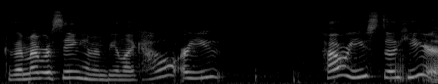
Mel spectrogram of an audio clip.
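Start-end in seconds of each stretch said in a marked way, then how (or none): 1.4-4.4 higher-pitched, incredulous retold question; retold disbelief. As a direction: ask it again in mock bafflement, pitched up. Retold disbelief at returning worker.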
